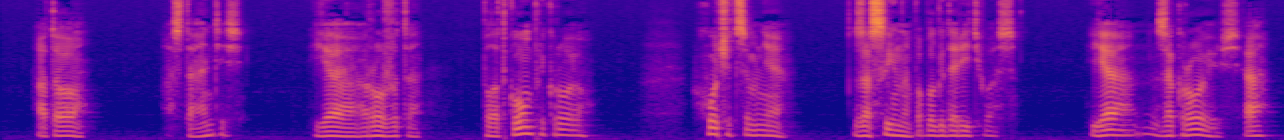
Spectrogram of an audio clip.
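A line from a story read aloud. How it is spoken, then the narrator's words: Warm, tender speech. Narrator (Russian): Она говорила неотразимо по-человечье, так ласково, с таким хорошим чувством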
